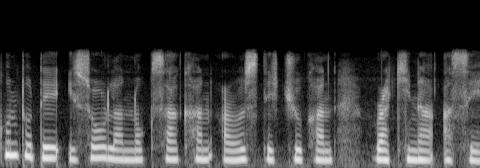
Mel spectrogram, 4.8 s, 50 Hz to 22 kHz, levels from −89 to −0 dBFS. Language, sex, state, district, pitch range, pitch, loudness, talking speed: Nagamese, female, Nagaland, Kohima, 190-215 Hz, 195 Hz, -19 LUFS, 150 wpm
